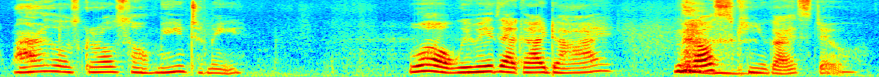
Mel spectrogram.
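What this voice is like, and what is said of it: Imitates a movie character's voice. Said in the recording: “That was a great impression”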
